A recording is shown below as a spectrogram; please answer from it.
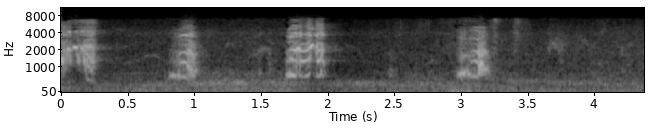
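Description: Amazon parrot squawking: four short, loud calls, roughly one a second.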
